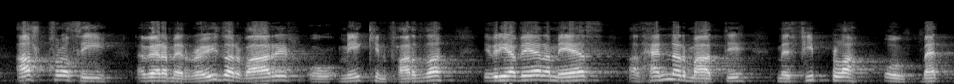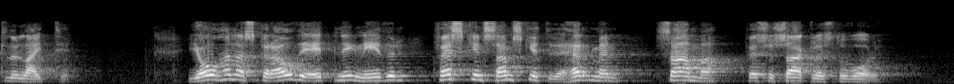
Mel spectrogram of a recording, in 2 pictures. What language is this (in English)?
Icelandic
